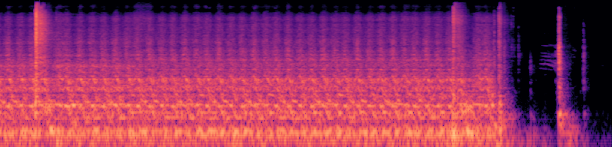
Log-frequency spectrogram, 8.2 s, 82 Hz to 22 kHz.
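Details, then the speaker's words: 1958 AMC Rambler Super with new engine, timing readjusted, oil pressure gauge working, fuel not apparently reaching: steady starter churn about six seconds with no firing, then stops; cranks but won't start, cause unknown. "but that's all we got that's all we get it doesn't start yeah it doesn't start"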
